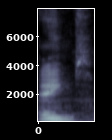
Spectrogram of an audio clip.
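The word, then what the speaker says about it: AMWS: system mecca's were produced also known as a M WS s and pronounced like aims for some reason these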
